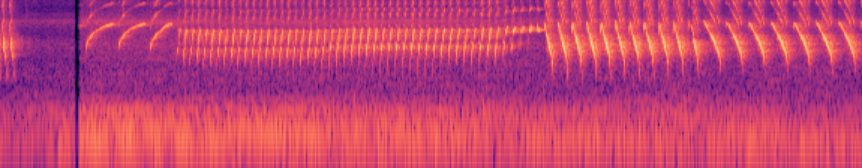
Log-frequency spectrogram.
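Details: Canary master song for training: a few upswept whistles, a long buzzy sustained trill, then a rapid roll of descending whistled notes.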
